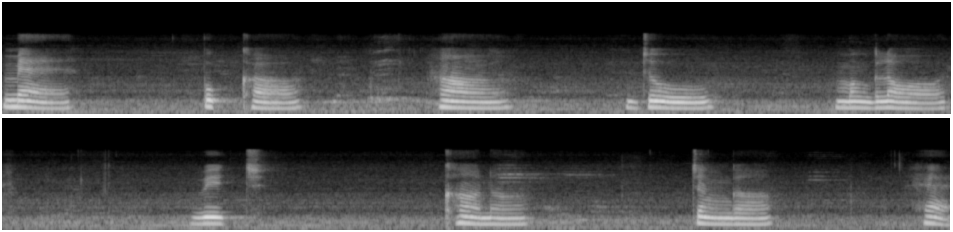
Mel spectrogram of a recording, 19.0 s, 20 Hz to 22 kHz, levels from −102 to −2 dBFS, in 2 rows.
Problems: background sounds at intervals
